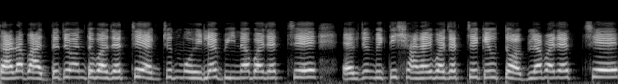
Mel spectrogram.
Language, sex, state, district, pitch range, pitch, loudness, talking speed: Bengali, female, West Bengal, Purulia, 300-330 Hz, 315 Hz, -13 LUFS, 135 wpm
